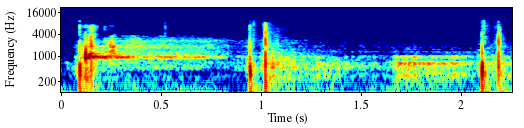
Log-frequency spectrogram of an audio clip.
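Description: A few sharp clicks over a faint steady hum. The loudest comes just after the start and is followed by a brief ringing tone; a quick pair follows about a second in.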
